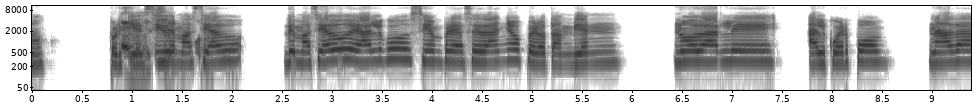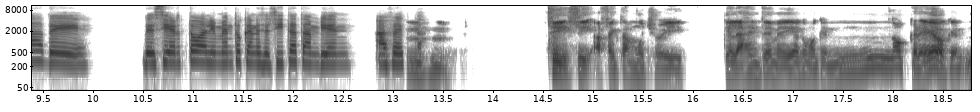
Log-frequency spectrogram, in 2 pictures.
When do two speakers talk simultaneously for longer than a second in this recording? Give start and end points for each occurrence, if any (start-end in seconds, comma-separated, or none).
0.9-2.1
